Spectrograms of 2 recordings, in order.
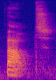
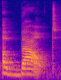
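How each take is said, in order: First: The word starts directly with the b sound. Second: The word starts with its full first vowel. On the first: "we cut off the first letter A and just say bout" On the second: "Our next word, about"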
